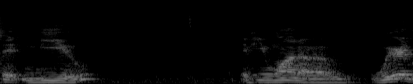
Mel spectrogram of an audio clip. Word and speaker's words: mu: that dude's Greek and he pronounced it Mac like almost like em eh does that matter for your purpose no because statisticians pronounce that mu no clue why someone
